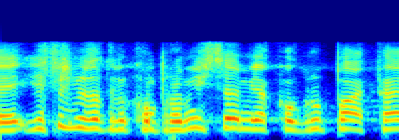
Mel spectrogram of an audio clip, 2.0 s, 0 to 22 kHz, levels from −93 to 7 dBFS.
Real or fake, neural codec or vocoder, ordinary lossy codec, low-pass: fake; codec, 16 kHz, 6 kbps, DAC; none; 7.2 kHz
